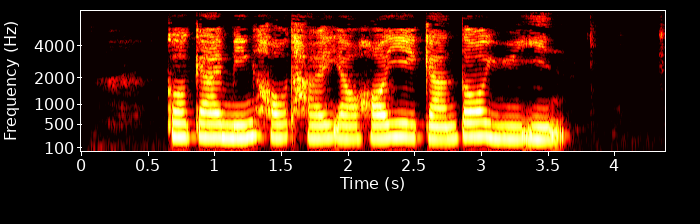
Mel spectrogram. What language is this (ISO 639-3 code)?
yue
